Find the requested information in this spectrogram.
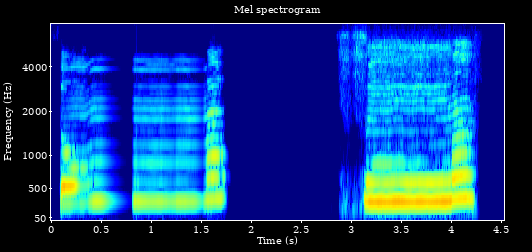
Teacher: So with the th, we get the tip of our tongue and we place it between our top and bottom teeth, but we're touching the edge of the top teeth. And when we are saying th, a bit of air is escaping our mouth as well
